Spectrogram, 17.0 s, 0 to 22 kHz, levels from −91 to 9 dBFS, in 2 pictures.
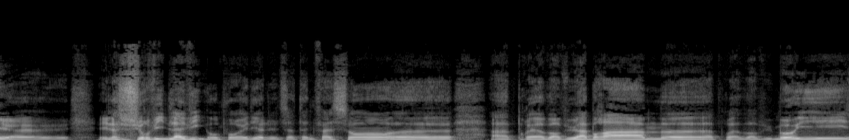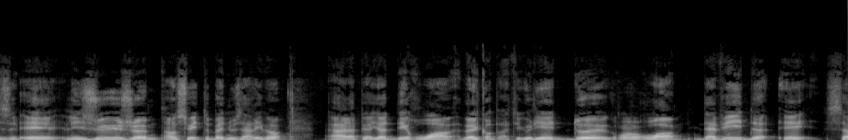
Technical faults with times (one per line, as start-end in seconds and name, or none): none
